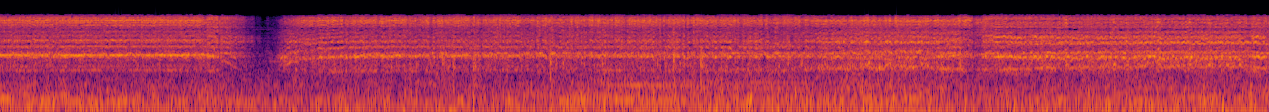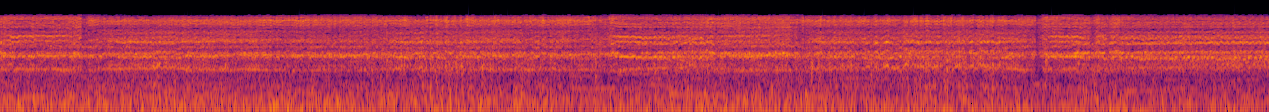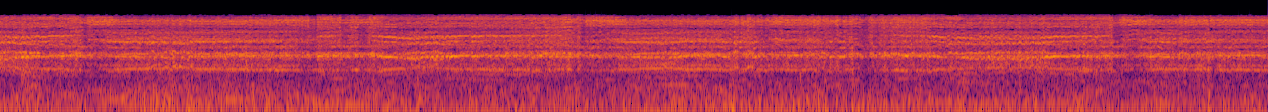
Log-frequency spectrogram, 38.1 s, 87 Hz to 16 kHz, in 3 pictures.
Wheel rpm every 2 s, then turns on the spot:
160, 100, 160, 160, 160, 160, 160, 160, 160, 160, 160, 160, 160, 160, 160, 160, 160, 160, 160.
none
